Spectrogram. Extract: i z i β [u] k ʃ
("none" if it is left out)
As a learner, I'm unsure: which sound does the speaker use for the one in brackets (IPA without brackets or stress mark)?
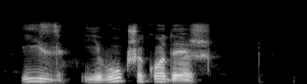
u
